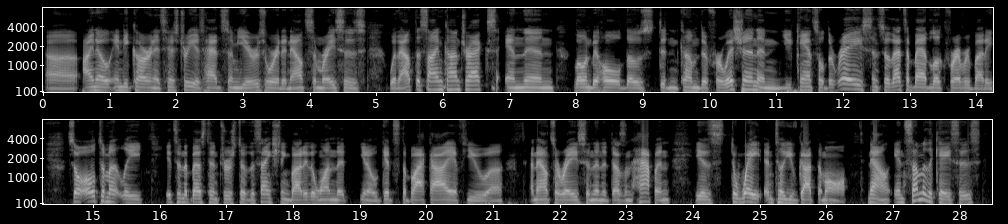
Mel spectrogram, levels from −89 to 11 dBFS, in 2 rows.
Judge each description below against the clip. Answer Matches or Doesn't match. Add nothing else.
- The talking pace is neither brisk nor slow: Matches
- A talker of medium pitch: Doesn't match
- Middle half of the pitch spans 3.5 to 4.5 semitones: Doesn't match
